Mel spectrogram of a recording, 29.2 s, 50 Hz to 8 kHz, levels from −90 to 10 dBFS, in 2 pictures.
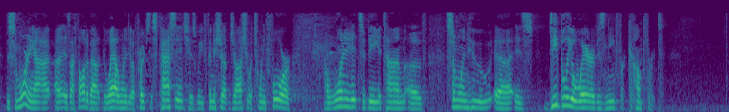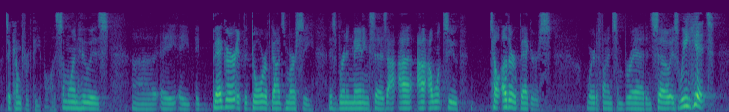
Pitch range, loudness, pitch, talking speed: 145-170 Hz, -28 LUFS, 155 Hz, 165 wpm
